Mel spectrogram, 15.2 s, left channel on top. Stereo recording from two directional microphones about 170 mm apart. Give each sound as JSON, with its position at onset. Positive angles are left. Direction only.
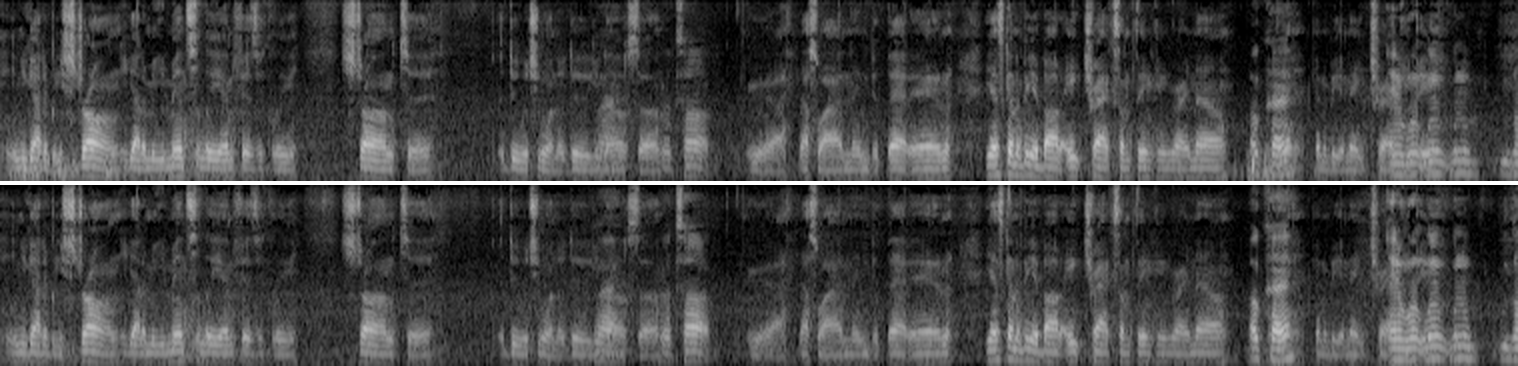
{"t": 0.0, "sound": "speech", "side_deg": 40}
{"t": 6.7, "sound": "speech", "side_deg": -35}
{"t": 7.7, "sound": "speech", "side_deg": 40}
{"t": 12.5, "sound": "speech", "side_deg": -35}
{"t": 13.1, "sound": "speech", "side_deg": 40}
{"t": 14.3, "sound": "speech", "side_deg": -45}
